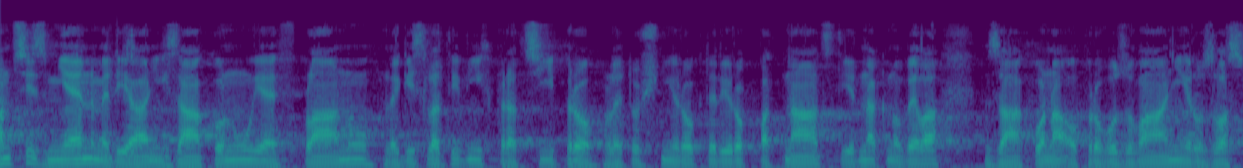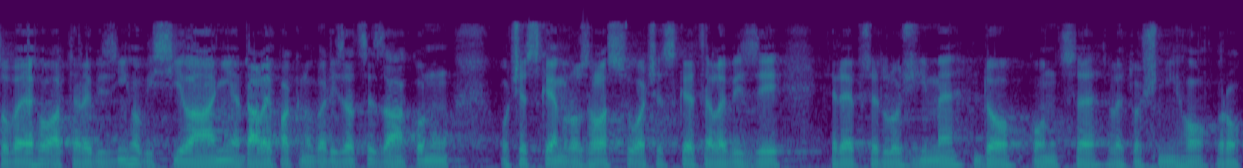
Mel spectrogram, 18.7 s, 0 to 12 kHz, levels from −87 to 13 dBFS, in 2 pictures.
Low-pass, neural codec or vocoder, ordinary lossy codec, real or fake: 7.2 kHz; none; AAC, 32 kbps; real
